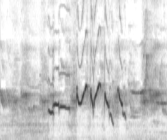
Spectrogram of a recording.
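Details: Magpie-robin song meant to coax a lazy bird into singing, a burst of high, looping whistles with rapid up-and-down slurs and a final downward sweep, over a steady high background hiss.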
